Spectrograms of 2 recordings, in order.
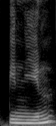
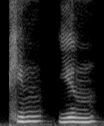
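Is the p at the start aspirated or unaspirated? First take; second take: unaspirated; aspirated. First: The p is plain, without a puff of air. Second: The p is breathy, with a puff of air. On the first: The speaker calls it wrong. "ini bukan pinyin" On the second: The speaker calls it right. "cara bacanya adalah pinyin. P itu uh, dibacanya uh, seperti ph"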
